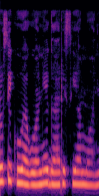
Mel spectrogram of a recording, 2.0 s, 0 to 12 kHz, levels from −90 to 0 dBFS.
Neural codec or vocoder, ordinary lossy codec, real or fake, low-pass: none; none; real; 9.9 kHz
